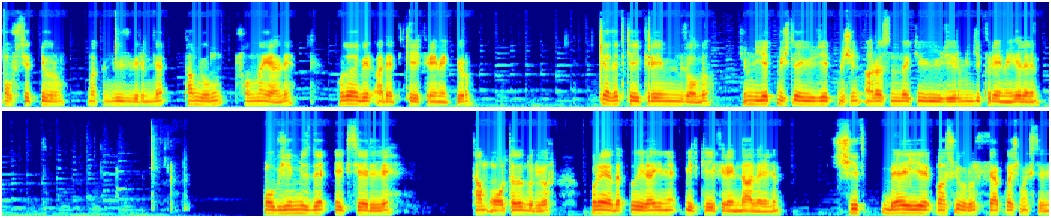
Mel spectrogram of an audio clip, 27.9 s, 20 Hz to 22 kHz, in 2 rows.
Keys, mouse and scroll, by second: 0.0 scroll down 4, 0.2 scroll up 3, 1.1-1.7 shift+middle drag, 1.1 scroll up 1, 6.8-9.3 drag, 9.3 scroll down 3, 10.6-13.5 drag, 13.5-13.9 scroll up 3, 13.9-15.1 scroll down 3, 15.3-16.0 shift+middle drag, 25.3 shift+b.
